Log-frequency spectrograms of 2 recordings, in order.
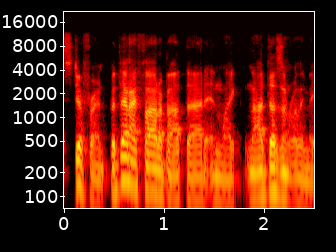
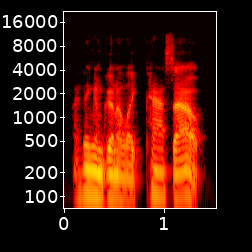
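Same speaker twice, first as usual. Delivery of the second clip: ordinary delivery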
